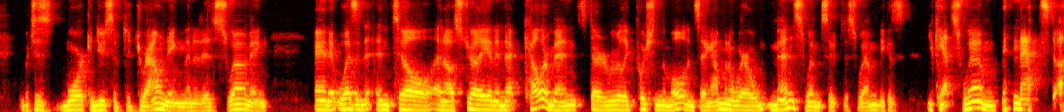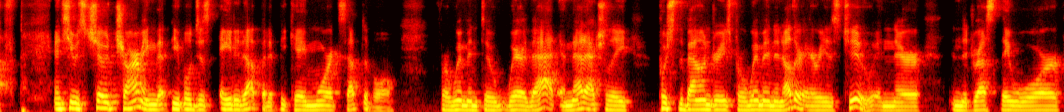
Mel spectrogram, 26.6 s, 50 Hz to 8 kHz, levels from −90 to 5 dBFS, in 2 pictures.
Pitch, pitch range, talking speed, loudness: 120 Hz, 110-130 Hz, 180 wpm, -20 LUFS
